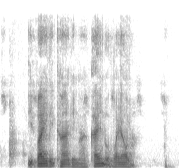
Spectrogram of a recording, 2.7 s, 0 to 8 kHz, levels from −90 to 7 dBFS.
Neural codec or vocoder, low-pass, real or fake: codec, 16 kHz, 2 kbps, FunCodec, trained on LibriTTS, 25 frames a second; 7.2 kHz; fake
